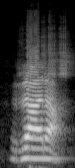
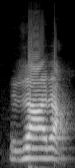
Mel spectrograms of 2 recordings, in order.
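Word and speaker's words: ਰਾਰਾ: रारा, RAR double A, रारा, यय्या, रारा।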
